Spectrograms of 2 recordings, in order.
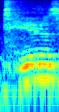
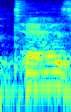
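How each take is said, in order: First: The vowel rhymes with 'here'. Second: The vowel rhymes with 'there'. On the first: Water coming from the eyes. "When it means the water that comes from your eyes, the word tears is pronounced with the long E one R sound" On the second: Rips in clothing. "when it refers to tears in the sense of rips in clothes, it has the long A one single sound"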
